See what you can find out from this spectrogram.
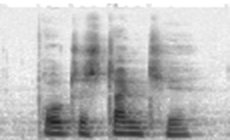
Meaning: diminutive of protestant
- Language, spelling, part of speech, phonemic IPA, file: Dutch, protestantje, noun, /ˌprotəˈstɑɲcə/, Nl-protestantje.ogg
